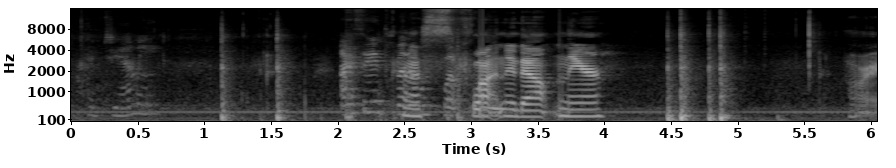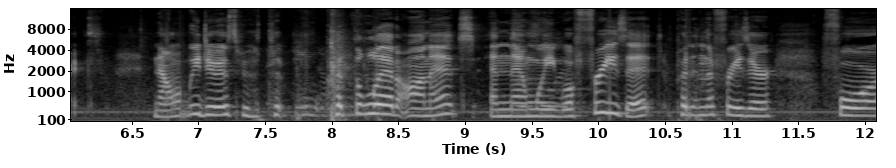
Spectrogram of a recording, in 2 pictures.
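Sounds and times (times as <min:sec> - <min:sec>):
child's voice: 0:00.0 - 0:00.8, 0:02.0 - 0:02.9, 0:07.6 - 0:08.2
faint steady hum: 0:00.0 - 0:12.0.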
